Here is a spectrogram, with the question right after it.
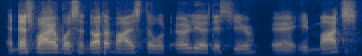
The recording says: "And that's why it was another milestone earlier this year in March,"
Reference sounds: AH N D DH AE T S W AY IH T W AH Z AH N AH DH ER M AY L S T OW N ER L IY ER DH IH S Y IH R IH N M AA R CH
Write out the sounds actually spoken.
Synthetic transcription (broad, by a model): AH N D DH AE T S W AY IH T W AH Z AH N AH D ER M AY S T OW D ER L IY ER DH IH S Y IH R IH N M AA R CH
